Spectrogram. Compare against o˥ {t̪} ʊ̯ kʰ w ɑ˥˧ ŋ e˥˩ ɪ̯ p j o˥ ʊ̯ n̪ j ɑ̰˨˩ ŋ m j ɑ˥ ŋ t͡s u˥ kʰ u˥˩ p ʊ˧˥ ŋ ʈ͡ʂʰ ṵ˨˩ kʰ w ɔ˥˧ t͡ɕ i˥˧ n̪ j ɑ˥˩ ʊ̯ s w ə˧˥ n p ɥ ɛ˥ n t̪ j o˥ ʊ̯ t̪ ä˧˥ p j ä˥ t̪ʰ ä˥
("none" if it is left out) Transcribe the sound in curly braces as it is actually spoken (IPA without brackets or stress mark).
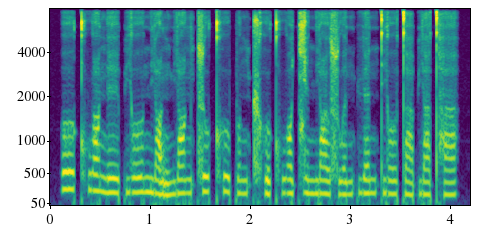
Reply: none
